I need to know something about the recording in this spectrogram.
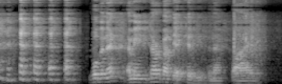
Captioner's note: laughter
